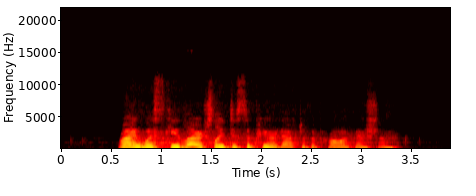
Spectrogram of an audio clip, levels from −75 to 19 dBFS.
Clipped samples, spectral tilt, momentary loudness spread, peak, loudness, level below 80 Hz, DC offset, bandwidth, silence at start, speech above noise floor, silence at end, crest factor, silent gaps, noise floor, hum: under 0.1%; -8 dB/octave; 16 LU; -4 dBFS; -18 LUFS; -58 dBFS; under 0.1%; 10.5 kHz; 0.6 s; 49 dB; 0.55 s; 16 dB; none; -67 dBFS; none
